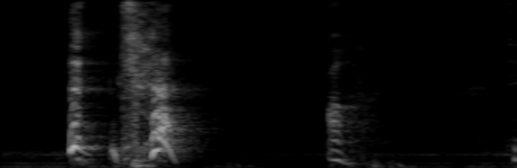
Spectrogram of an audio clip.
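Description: A sharp inward breath followed by an explosive sneeze, then a second smaller sneeze burst. This is ordinary sneezing in a quiet room.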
